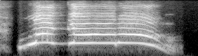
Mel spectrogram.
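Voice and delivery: very high, slow, stretched squeaky voice; chopper voice. Pretend. Streamer asking chat about StreamYard, in a squeaky chopper voice. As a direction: drag it out in a high cartoon squeak. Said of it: "chopper voice".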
